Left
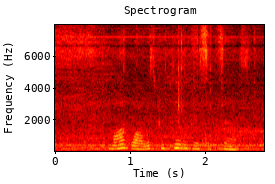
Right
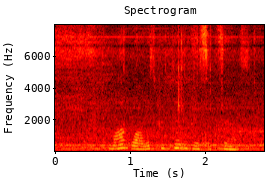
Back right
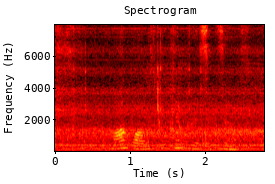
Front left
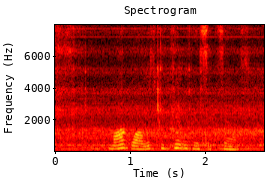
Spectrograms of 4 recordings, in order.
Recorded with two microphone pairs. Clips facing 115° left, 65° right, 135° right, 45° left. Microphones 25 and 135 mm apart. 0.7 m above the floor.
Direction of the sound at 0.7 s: 55° left.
